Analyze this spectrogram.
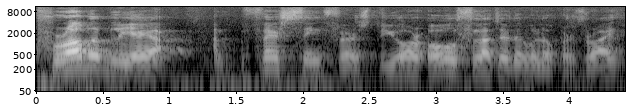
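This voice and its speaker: Loud and fairly high-pitched, a man speaks with very wide pitch swings and long, frequent pauses. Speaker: conference speaker, software developer. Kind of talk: conference talk. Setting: stage with audience.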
